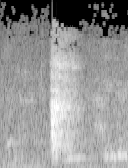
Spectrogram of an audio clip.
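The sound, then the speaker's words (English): A single sneeze bursts out suddenly, loud and breathy, then fades within a fraction of a second, leaving a quiet low murmur of background noise. “Bless you.”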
